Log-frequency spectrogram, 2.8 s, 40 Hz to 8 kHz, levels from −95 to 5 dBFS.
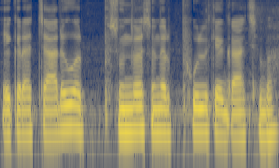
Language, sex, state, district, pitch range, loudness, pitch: Bhojpuri, male, Bihar, Muzaffarpur, 120-135 Hz, -13 LUFS, 130 Hz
